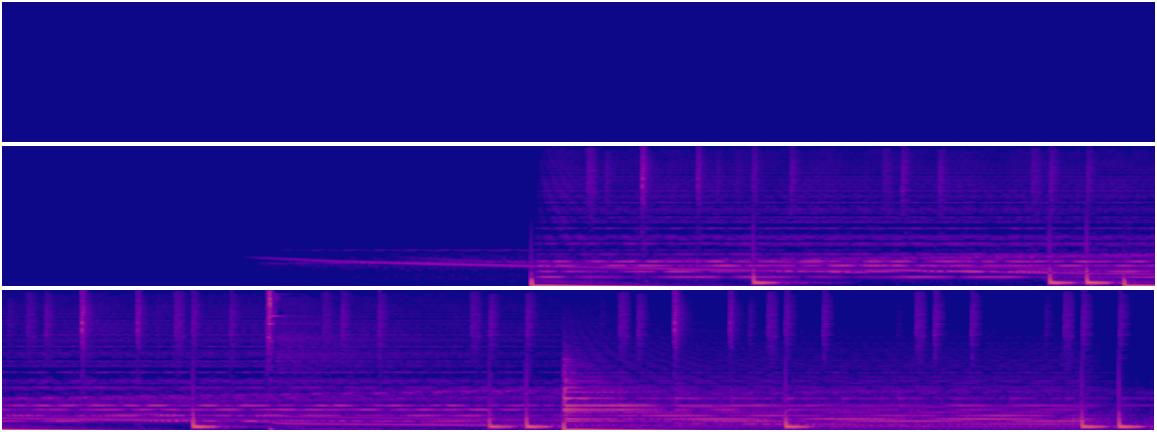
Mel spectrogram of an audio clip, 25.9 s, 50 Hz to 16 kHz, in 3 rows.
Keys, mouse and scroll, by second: 6.8-7.9 middle drag, 7.9 scroll up 2, 8.1-9.5 middle drag, 9.5 KP_7, 12.1 e, 14.7 s, 18.2 s, 21.3 e.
